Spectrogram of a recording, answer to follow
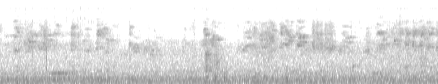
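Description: Near silence, with faint bird chirping in the background.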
